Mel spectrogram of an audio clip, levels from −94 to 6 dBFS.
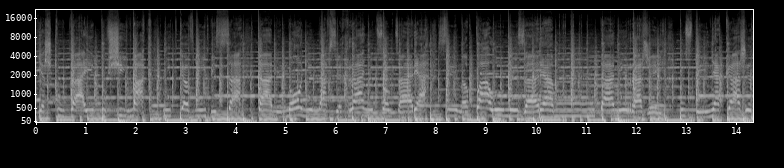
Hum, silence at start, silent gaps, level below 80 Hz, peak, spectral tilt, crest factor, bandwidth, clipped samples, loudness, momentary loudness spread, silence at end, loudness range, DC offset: none; 0 s; none; -30 dBFS; -8 dBFS; -5.5 dB/octave; 16 dB; 16.5 kHz; under 0.1%; -25 LUFS; 4 LU; 0 s; 1 LU; under 0.1%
